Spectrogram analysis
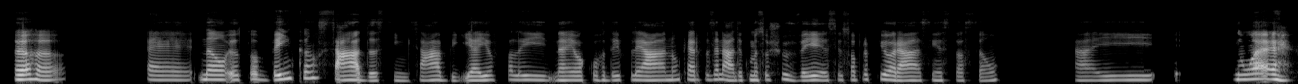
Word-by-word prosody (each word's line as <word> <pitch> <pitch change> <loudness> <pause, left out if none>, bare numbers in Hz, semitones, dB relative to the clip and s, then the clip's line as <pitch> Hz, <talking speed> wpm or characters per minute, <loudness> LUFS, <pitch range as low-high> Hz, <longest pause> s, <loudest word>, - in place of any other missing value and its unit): Aham, 225 0 +6 0.8
é, 205 -2 -4
não, 220 -1 +3
eu - - -1
estou 215 - -4
bem 215 +5 +3
cansada 210 - +3
assim, 175 0 -10
sabe. 190 -1 -3
E - - -2
aí, 190 +1 +2
eu 205 - -2
falei, 205 -1 -4
né, 195 +1 -2
eu 195 - -1
acordei 195 0 -7
e - - -19
falei: 205 0 -5
"Ah, 195 +1 +3
não 205 +1 -4
quero 215 -2 -4
fazer 220 +2 -7
nada." 190 -4 0
E - - -16
começou 200 +1 -5
a - - -12
chover 195 -4 -2
assim 195 +2 -10
só 205 0 -10
para 230 +2 -11
piorar 190 -5 +1
assim 190 +1 -11
a 185 - -5
situação, 185 0 -13 0.7
aí 200 +2 -5 0.8
Não 230 +1 +2
é. 215 -6 +7
200 Hz, 170 wpm, -23 LUFS, 190-215 Hz, 0.8 s, é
